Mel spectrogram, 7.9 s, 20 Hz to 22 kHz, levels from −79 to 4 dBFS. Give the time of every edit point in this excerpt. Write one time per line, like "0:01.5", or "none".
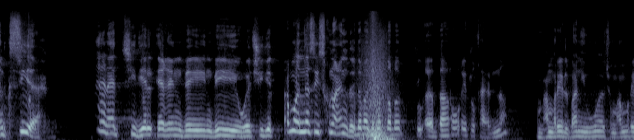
0:04.5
